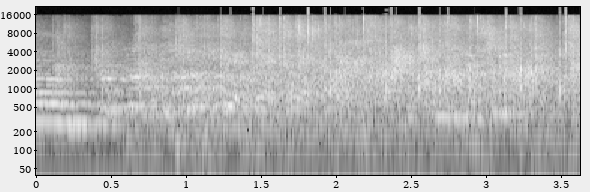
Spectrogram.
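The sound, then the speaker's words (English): An audience bursts into loud, sustained applause, a dense wash of many hands clapping that holds steady for several seconds, with a brief voice audible at the very start. “And the applause will kind of tell you something there, I think.”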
